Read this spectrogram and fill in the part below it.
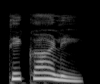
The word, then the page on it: ತಗ್ಗಾಳು: Kannada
